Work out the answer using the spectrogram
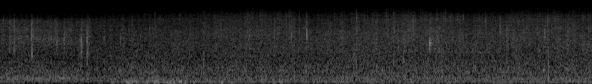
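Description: Freezing rain falling steadily, pattering on ice-glazed trees and snow, with a few scattered sharp ticks.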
